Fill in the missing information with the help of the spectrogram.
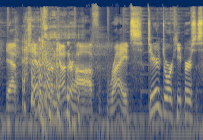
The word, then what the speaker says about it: Janderhof: I will point out, and I have said Janderhof for the longest time. – Are we pronouncing it wrong? – It is Yonder. – Yonderhof. Because if it's Norse at all, yeah, J-A-N.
